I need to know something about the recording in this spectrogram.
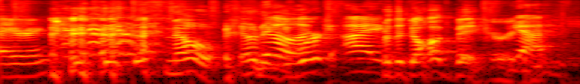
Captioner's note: laughing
